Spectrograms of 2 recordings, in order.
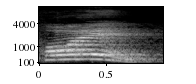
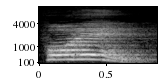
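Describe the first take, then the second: Both takes have the same delivery.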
